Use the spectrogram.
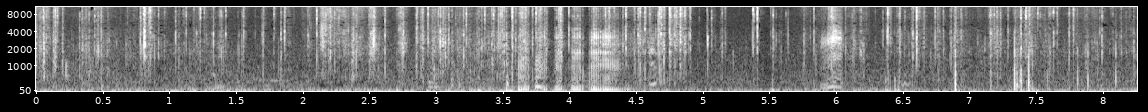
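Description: A solid, flat chocolate bar wrapped in embossed gold foil is held in the hands while fingertips and nails scratch and crinkle the foil. The result is a dense, bright crinkling with rapid, sharp crackles and soft scratching that stops instantly, all at a quiet, close level.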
